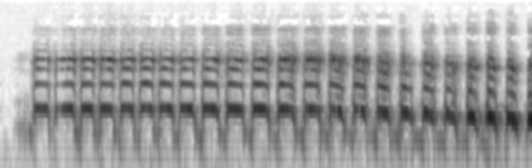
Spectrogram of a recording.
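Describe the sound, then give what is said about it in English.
A long, loud run of rapid, evenly spaced quacks from a duck call blown as a highball call to draw ducks in, about twenty-five sharp honking notes in a steady rhythm with no talking. “then you want to give him what is known as a highball call”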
